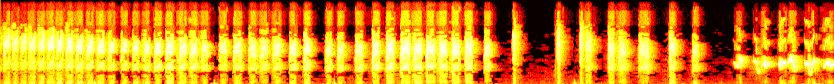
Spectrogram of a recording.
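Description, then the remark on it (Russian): A Chinese nightingale, with an orange beak, a yellow breast with a reddish spot and greenish wing feathers, gives a loud call: rapid, repeated chattering notes in fast bursts, broken by brief pauses, ending in a higher twittering phrase, with no voices. “Это китайский соловей. Вот клич его.”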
